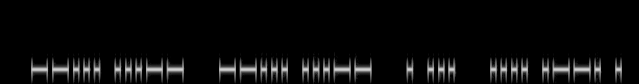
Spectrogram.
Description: Morse code, heard as a keyed tone, about 23 wpm, 700 Hz. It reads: 73 73 ES HPE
